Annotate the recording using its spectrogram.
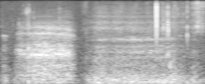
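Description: Near silence: room tone with a faint soft rustle early on and a couple of small clicks near the end, from handling the box and the knife.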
